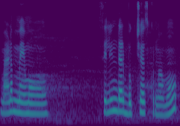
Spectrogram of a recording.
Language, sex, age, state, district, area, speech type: Telugu, female, 30-45, Andhra Pradesh, Kadapa, rural, spontaneous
